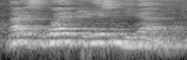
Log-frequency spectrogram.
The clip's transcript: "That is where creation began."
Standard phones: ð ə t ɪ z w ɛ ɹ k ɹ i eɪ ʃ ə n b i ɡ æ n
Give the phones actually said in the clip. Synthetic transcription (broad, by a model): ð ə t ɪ s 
